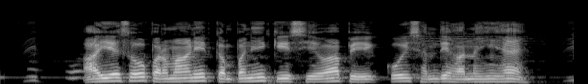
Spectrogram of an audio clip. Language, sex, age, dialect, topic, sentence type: Hindi, male, 36-40, Garhwali, banking, statement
